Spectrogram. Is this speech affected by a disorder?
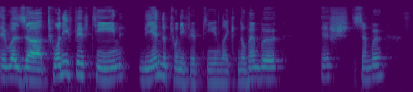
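Yes: cleft lip and palate; congenital cleft lip and palate, cause unknown, missing muscles, dental problems, 40+ surgeries incl. multiple jaw; nut bar (likely Nuss bar) currently placed in chest, latest surgery.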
